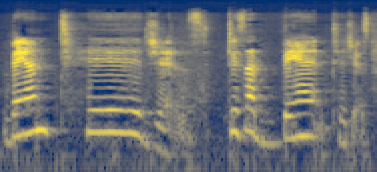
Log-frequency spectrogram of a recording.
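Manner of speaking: slow and segmented; teacher sounding out each chunk; slow syllable breakdown. Shown as a demonstration. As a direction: model the word in careful parts. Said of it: "That's saying it slowly".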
